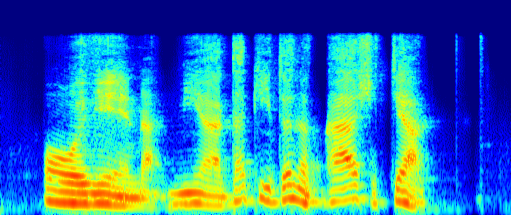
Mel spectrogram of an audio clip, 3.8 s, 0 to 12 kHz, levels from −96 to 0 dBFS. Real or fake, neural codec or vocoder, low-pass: fake; codec, 16 kHz, 0.5 kbps, X-Codec, HuBERT features, trained on general audio; 7.2 kHz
